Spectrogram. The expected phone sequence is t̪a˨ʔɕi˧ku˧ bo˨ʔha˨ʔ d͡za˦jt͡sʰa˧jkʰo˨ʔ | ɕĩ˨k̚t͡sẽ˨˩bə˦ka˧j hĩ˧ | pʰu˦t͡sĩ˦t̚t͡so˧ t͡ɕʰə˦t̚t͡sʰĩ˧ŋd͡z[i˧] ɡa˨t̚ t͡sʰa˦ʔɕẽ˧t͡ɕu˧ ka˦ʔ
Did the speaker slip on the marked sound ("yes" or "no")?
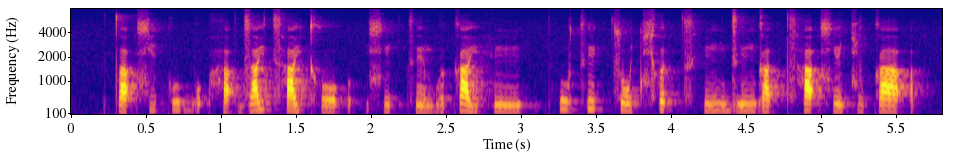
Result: yes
